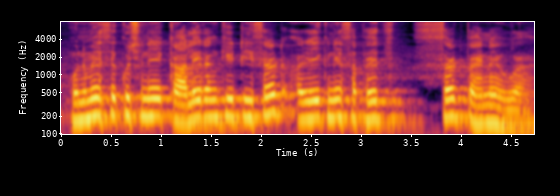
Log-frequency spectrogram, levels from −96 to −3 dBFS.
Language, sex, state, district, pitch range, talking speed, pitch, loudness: Hindi, male, Uttar Pradesh, Lalitpur, 170-195 Hz, 200 wpm, 185 Hz, -14 LUFS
